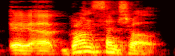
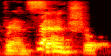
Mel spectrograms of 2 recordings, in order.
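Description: First: The main stress falls on Grand. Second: The main stress falls on Central. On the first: The speaker calls it wrong. "Or, you know" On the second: The speaker calls it right.

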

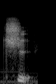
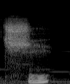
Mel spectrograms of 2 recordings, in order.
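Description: First: It is said like zhì, with a falling tone. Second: It is said like chí, with a rising tone. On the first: This is the ordinary present-day reading. "而不是我今天讲的治" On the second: This is the traditional reading used in the department. "把治发音成为迟"

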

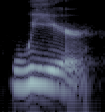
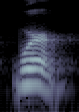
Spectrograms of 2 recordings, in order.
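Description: First: It has a high ee vowel before the r. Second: It is reduced and sounds like were. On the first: "it's a high E of the we, and then you reduce it to an R" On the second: "if you want to reduce it even more ... it sounds just like the word were"

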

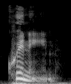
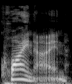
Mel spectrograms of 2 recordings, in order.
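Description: First: The word has a British pronunciation. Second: The word has a non-British pronunciation.

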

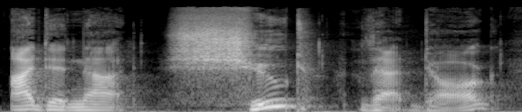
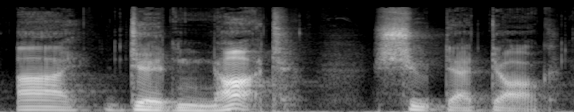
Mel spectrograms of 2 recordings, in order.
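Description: First: The stress is on the word 'shoot'. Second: The stress is on the word 'not'. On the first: The speaker did something else to the dog. "I threw a rock at it, but I didn't shoot it" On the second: The speaker denies shooting the dog. "That's a denial. I did not"

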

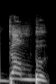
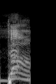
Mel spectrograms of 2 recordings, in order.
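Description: First: The final b is clearly pronounced. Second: The final b is not pronounced. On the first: The speaker calls it wrong. "No one says dumb" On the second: The speaker calls it right. "It's dumb"

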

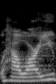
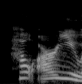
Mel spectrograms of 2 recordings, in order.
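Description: First: It sounds like a casual, automatic greeting. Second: It sounds sincere, asked from the heart.

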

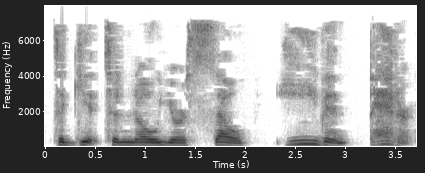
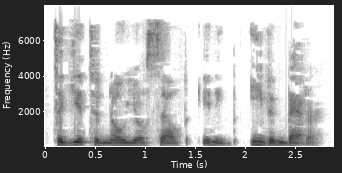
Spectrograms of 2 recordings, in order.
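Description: First: The phrase is spoken at a slower pace. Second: The phrase is spoken at a normal, quicker pace.

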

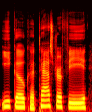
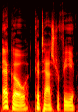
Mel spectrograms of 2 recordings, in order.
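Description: First: The first syllable has a long 'ee' vowel. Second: The first syllable sounds like 'echo'. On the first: "Can you pronounce this a couple ways?" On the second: "Echo. I guess that's the other way"

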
